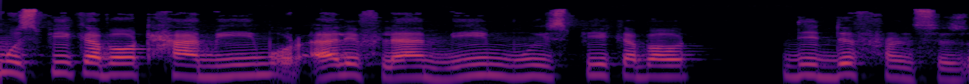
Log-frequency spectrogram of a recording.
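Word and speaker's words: الم: concerning those letters, because we pronounce them as letters, not as words. Yeah. Sah? Yeah. We don't say Alam.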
